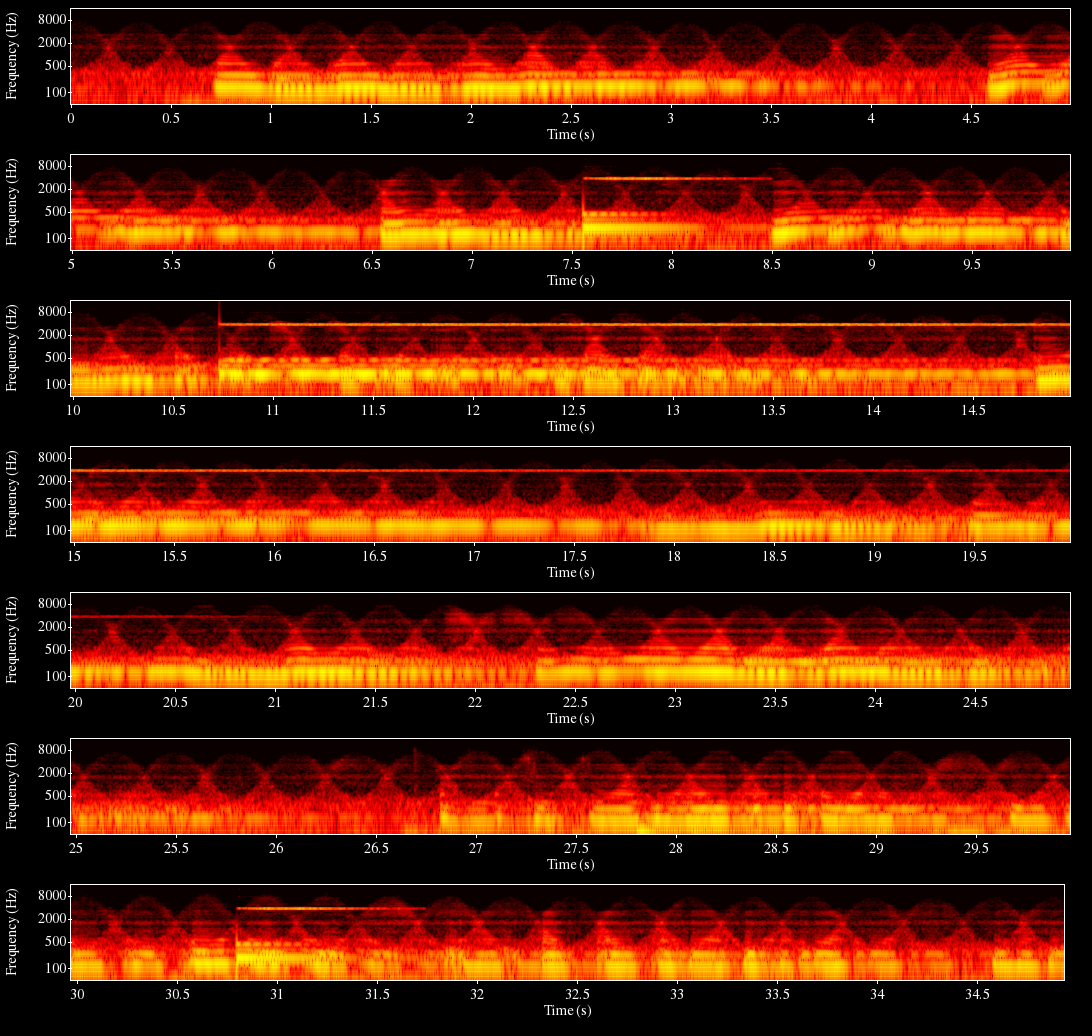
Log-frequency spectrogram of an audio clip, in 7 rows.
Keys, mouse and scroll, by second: 0.0-6.0 typing, 0.0 click, 1.3-3.6 drag, 10.7-13.6 middle drag, 13.7-16.7 drag, 19.2-21.5 drag, 20.7 n, 23.4 BackSpace, 24.0 l, 25.1 l, 27.0-28.8 drag, 31.1 click, 32.3-33.4 middle drag.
